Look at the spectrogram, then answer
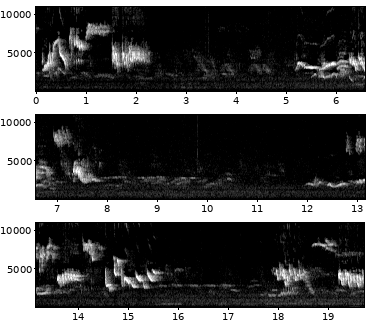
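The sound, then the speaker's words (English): A European robin sings its soft autumn song in several separate phrases of high, thin, wistful warbling notes, separated by short pauses, clear over a faint background hiss. “Voted the nation's favourite bird in many polls, it's also known as the gardener's friend.”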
